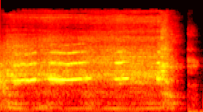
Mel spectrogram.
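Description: A woman's high-pitched, breathy scream of excitement, held on one pitch for about a second and a half and stopping shortly before the end.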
